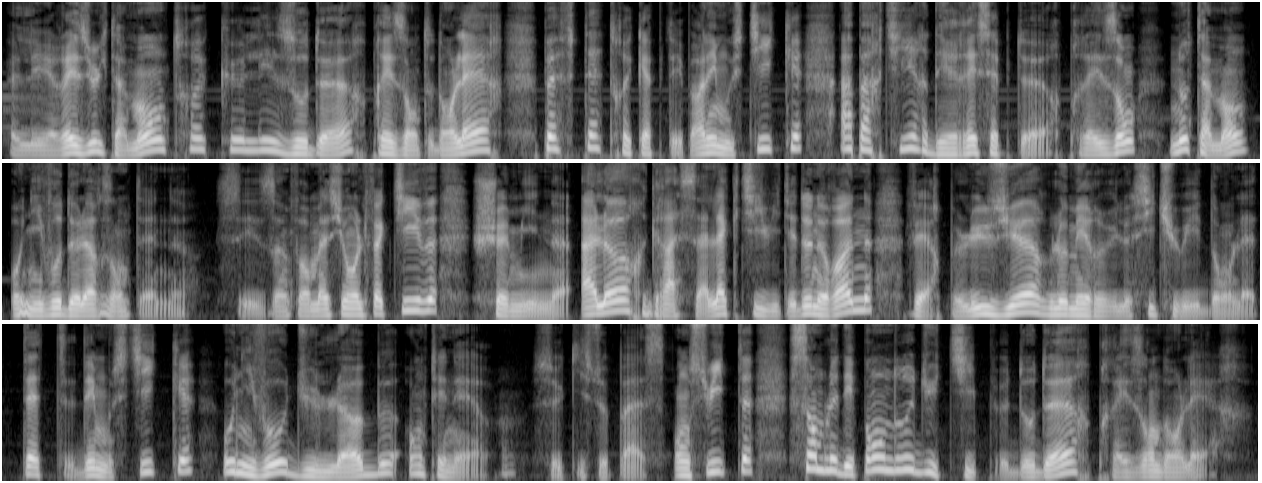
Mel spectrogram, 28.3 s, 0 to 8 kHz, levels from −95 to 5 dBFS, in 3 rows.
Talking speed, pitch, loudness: 135 wpm, 140 Hz, -19 LUFS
